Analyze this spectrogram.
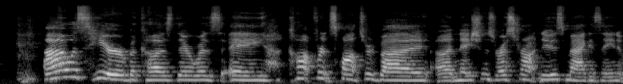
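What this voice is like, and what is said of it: Southern Alabama accent. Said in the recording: “there's definitely a cool accent there ... Birmingham, Alabama, born and bred.”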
